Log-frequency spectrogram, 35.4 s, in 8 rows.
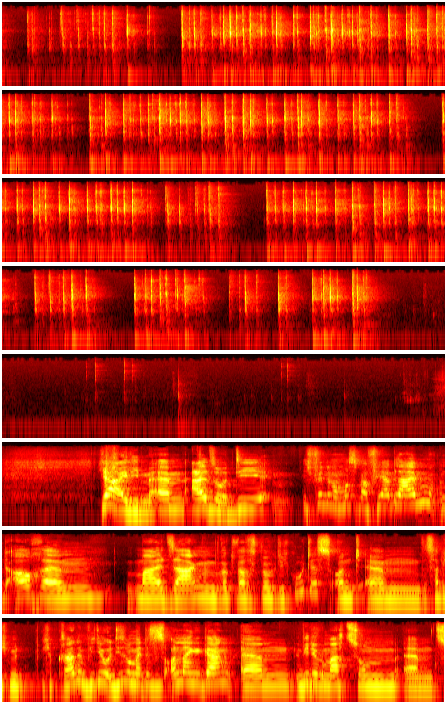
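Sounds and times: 
rapid typing on a computer keyboard: 0:00.0 - 0:17.1, 0:18.5 - 0:19.6, 0:20.4 - 0:20.8
speech: 0:23.2 - 0:35.4.

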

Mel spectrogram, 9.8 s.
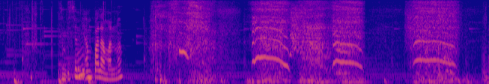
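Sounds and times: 
speech: 0:01.2 - 0:02.6
condom being blown up like a balloon: 0:03.1 - 0:07.4, 0:08.1 - 0:09.3.

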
